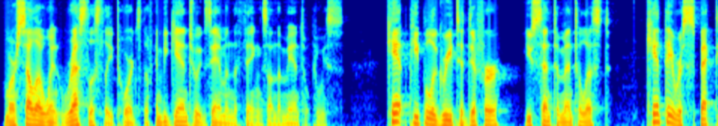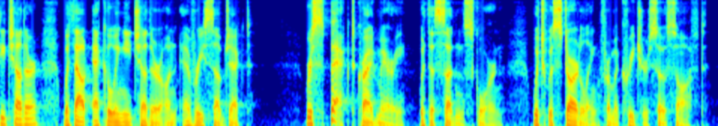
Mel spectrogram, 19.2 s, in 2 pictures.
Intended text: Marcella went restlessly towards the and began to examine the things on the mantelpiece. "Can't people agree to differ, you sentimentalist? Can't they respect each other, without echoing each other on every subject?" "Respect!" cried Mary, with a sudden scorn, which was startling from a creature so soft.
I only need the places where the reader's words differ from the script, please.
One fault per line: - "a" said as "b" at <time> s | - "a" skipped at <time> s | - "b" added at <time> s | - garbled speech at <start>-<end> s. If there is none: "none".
none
